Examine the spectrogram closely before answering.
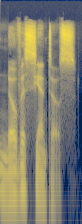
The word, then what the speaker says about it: novecientos: But look at seven and nine. They actually shift their vowels. Siete drops the i and turns into sete, becoming setecientos. And nueve drops the u and the e to become nove, making it novecientos. setecientos and novecientos. It actually makes them roll off the tongue a bit faster, but man, you really have to watch out for that spelling change.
